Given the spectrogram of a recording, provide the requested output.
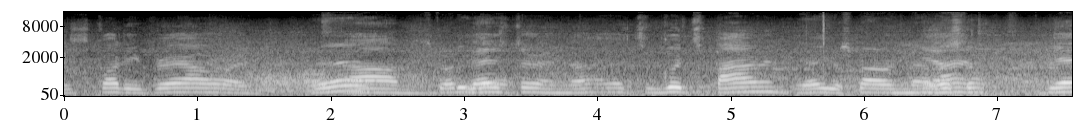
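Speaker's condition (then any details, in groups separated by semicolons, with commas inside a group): MND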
